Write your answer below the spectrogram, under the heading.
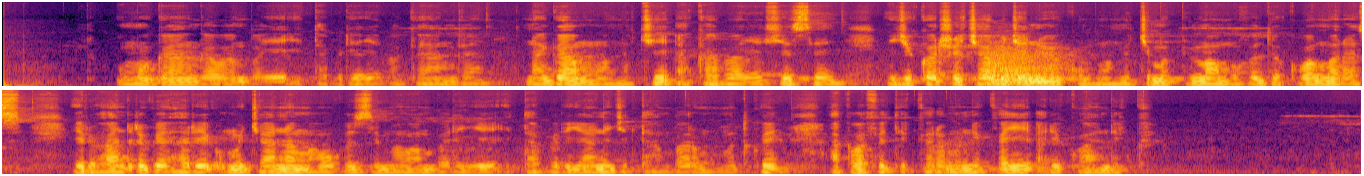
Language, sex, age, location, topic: Kinyarwanda, female, 25-35, Nyagatare, health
